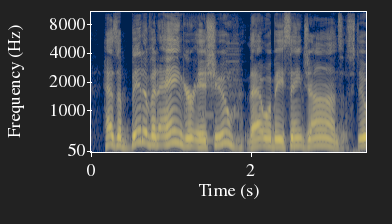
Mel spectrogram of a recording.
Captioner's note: buzzer beeps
